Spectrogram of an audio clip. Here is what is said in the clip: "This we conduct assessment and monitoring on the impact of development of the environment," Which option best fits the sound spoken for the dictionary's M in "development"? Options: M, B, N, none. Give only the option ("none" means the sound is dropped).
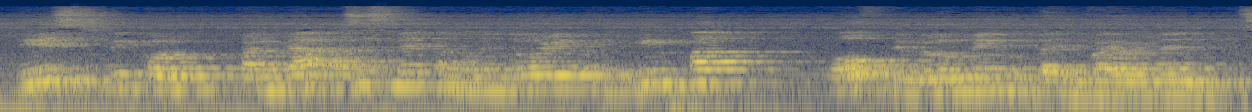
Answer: none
